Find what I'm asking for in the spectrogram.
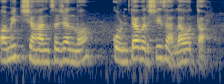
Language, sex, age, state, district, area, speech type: Marathi, female, 60+, Maharashtra, Pune, urban, read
